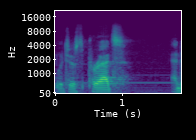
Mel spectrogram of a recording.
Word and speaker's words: Peretz: So we are looking at Perez today, Peretz. If you think of it in Hebrew, that's kind of how it's pronounced, Peretz, but we put a Z on it because we don't really end in many things.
